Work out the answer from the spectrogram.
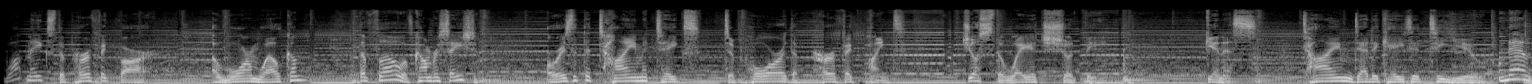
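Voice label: English, Republic of Ireland, male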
